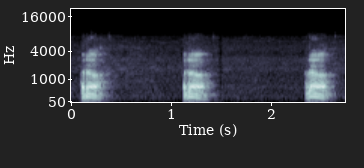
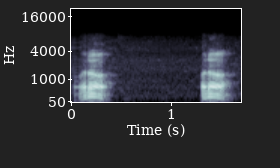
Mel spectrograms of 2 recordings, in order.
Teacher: Ra, ra, ra. You can kind of hear it slap, it does punch the gum. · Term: trill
